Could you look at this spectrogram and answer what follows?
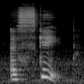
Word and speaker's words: escape: Now, much like especially, the word espresso for the very strong coffee drink, it does not have an X in it, and neither does escape. There's no X, so no escape, espresso.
